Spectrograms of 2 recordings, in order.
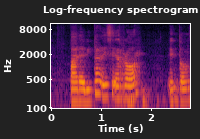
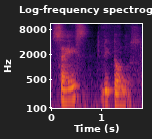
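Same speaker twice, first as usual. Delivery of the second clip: seis diptongos, drawn out and softer; slow emphasis; 2 semitones lower, 5 dB quieter, much slower than usual. Shown as a demonstration. Teacher stressing the count of diptongos to the class, slow. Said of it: "Acá habrían".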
